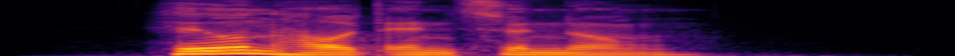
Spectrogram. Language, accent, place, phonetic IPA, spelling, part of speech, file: German, Germany, Berlin, [ˈhɪʁnhaʊ̯tʔɛntˌt͡sʏndʊŋ], Hirnhautentzündung, noun, De-Hirnhautentzündung.ogg
- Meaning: meningitis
